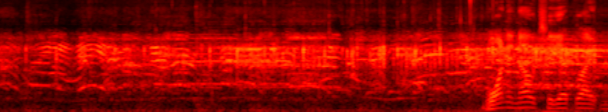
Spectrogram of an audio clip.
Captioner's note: crowd cheering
